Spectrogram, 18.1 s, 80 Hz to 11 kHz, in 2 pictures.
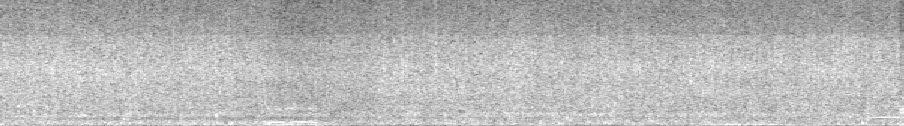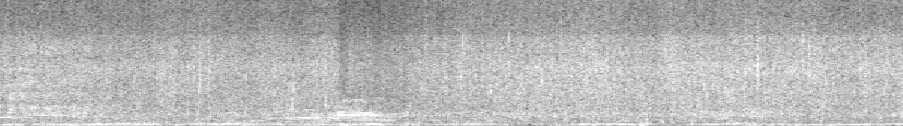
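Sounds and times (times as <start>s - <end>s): cattle splashing through water: 0.0s - 18.0s
low cattle calls: 4.9s - 6.2s, 6.9s - 18.0s.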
